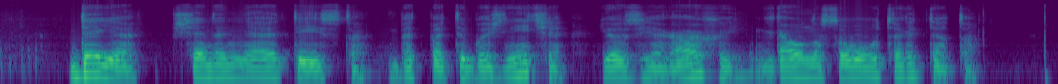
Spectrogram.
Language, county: Lithuanian, Tauragė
